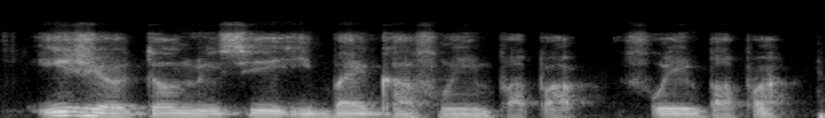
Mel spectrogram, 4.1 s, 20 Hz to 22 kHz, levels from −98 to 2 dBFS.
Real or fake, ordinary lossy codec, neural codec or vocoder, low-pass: fake; Opus, 32 kbps; codec, 16 kHz, 4 kbps, X-Codec, WavLM features, trained on Multilingual LibriSpeech; 7.2 kHz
